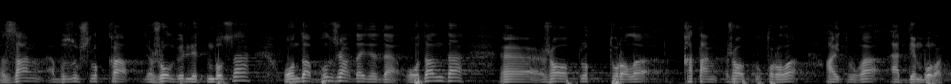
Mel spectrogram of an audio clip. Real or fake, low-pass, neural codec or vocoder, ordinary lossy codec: real; none; none; none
